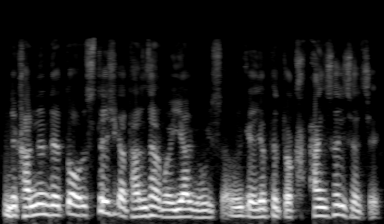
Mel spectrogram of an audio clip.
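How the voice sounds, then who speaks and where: A man's voice: fairly high pitch, very fast, vocal fry. A male pastor preaching a sermon at a church revival meeting, telling a personal story and acting out what each person in it said. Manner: lively storytelling that acts out quoted speech.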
